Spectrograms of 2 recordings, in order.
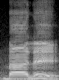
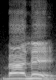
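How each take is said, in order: The two takes are said the same way.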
